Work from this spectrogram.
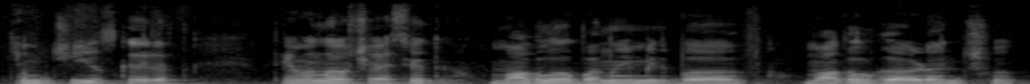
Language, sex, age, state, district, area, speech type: Kashmiri, male, 30-45, Jammu and Kashmir, Bandipora, urban, spontaneous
